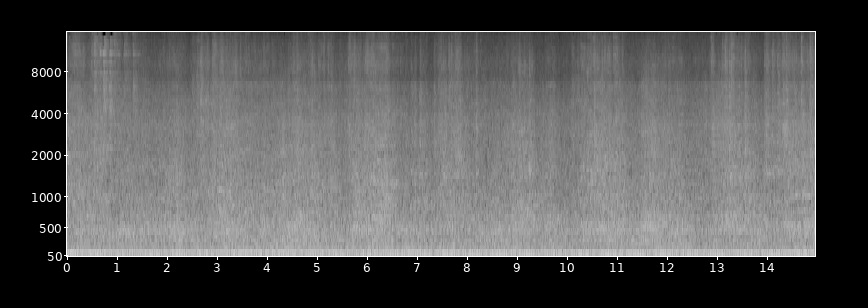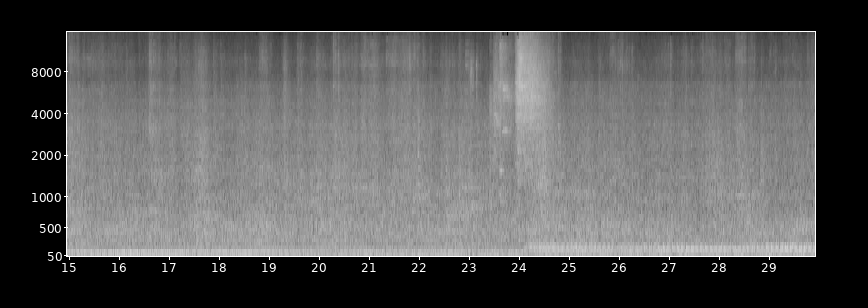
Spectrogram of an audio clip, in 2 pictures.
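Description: A long string of railroad tank cars rolling slowly past, the wheels rumbling and clattering steadily on the rails over a low hum. About 24 seconds in there is a brief hiss, and the low hum steps up in pitch.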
